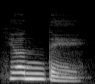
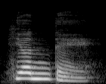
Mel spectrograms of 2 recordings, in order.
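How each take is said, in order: Both takes have the same delivery.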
